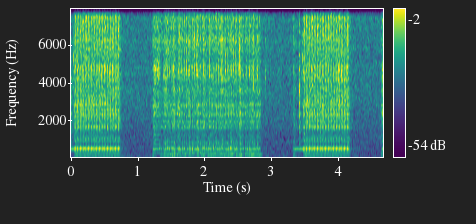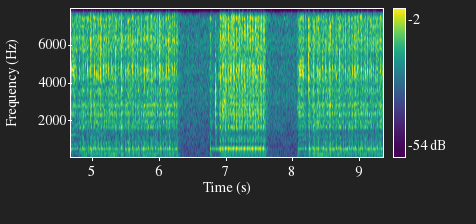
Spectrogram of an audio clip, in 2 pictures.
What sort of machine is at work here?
slide rail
